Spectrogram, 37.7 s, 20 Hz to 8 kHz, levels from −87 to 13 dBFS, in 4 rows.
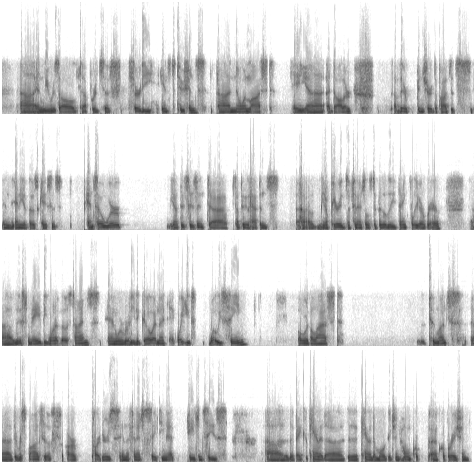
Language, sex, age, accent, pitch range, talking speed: English, male, 40-59, American, 95-110 Hz, 155 wpm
